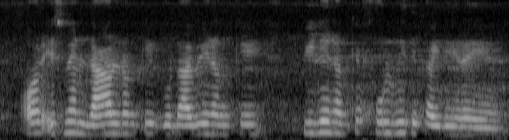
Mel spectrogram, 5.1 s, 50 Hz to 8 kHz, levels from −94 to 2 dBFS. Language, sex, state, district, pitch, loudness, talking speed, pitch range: Hindi, female, Uttar Pradesh, Jalaun, 205 Hz, -38 LUFS, 200 wpm, 190-220 Hz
